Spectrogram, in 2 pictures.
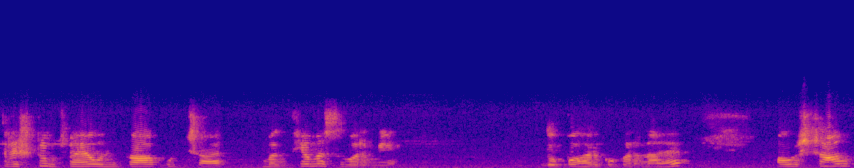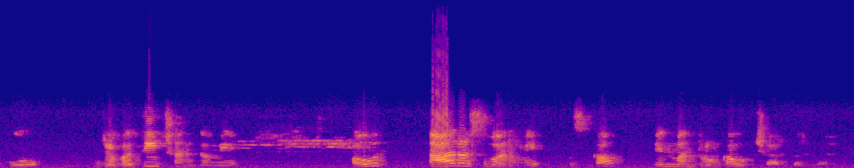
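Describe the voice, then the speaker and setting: A woman's voice: sits high, a little slow, bright, forceful tone, husky, rough recording. A woman teaching a Sanskrit class online, explaining patiently and counting syllables aloud as she switches between Hindi and English.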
